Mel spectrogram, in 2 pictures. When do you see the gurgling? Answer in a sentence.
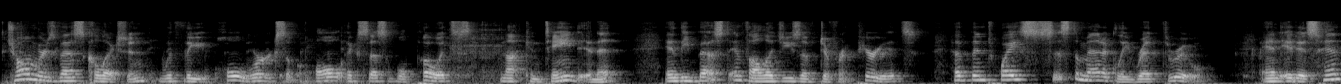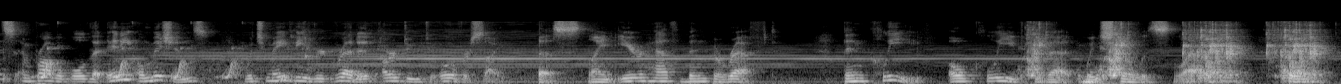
The gurgling can be heard from 0.0 to 5.2 s, from 12.3 to 17.3 s and from 23.4 to 26.6 s.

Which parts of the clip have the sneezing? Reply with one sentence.
The sneezing can't be heard in this clip.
